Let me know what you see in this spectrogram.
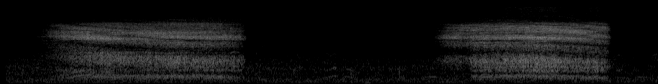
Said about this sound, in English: Swans are very territorial. They do not want you invading their space. Listen to how they hiss.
